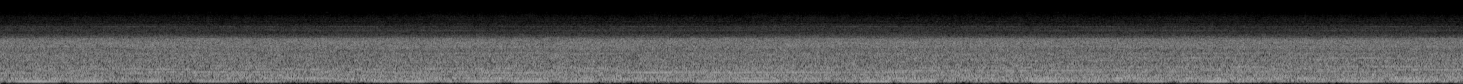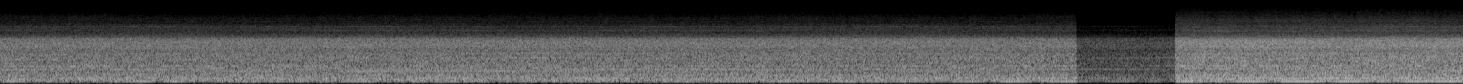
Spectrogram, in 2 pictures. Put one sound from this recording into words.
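Jet engines hum and whine steadily as an airliner taxis.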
